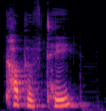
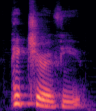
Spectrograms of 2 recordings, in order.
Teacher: Of, with the lazy schwa sound again.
